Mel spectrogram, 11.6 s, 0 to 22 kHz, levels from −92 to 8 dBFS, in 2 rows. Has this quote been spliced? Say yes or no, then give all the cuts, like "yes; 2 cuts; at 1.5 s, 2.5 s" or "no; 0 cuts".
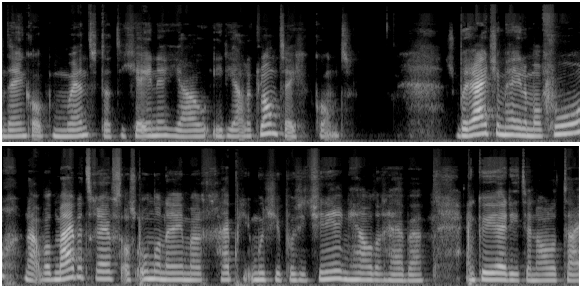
no; 0 cuts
